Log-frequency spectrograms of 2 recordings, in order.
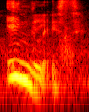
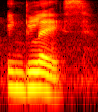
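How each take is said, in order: First: The stress is on the first syllable. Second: The stress is on the last syllable. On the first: The speaker calls it wrong. "with the accent on the second to last syllable" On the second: The speaker calls it right. "We say inglés"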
